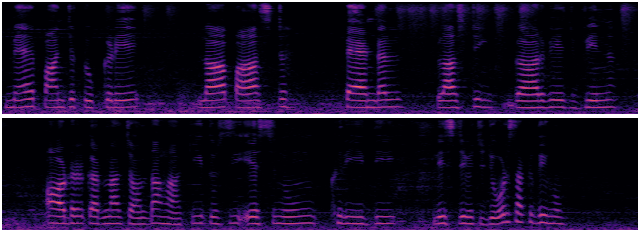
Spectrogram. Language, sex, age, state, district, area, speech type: Punjabi, female, 45-60, Punjab, Ludhiana, urban, read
